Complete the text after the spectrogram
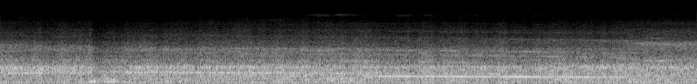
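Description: A stationary electric train hums steadily with a low, even drone.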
